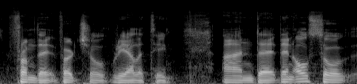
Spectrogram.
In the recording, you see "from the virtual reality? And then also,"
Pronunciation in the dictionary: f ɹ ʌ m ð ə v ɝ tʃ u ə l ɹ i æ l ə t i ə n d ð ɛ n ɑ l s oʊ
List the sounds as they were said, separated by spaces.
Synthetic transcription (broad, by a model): f ɹ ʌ m ð ə v ɝ tʃ u ə l ɹ i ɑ l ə t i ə n ð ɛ n ɑ l s oʊ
